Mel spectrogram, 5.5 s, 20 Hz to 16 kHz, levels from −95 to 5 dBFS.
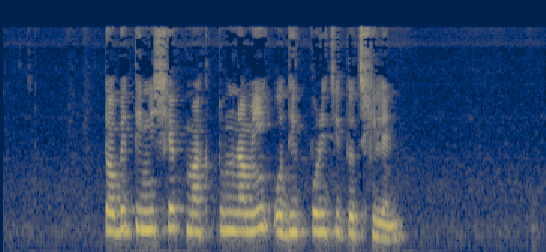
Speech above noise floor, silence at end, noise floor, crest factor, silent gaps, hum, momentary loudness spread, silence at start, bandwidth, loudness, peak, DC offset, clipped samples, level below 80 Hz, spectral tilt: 39 dB; 1.4 s; -60 dBFS; 18 dB; none; none; 5 LU; 1.05 s; 11.5 kHz; -22 LUFS; -6 dBFS; under 0.1%; under 0.1%; -66 dBFS; -4 dB/octave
